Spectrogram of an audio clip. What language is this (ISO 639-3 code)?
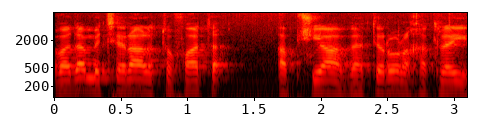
heb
